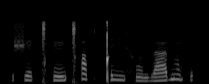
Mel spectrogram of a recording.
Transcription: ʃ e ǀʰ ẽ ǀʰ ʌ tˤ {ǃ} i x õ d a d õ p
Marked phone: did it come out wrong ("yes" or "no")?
no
